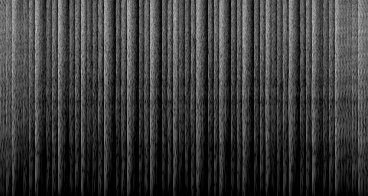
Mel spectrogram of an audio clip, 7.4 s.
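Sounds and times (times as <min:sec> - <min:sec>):
techno hi-hat loop: 0:00.0 - 0:07.3.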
